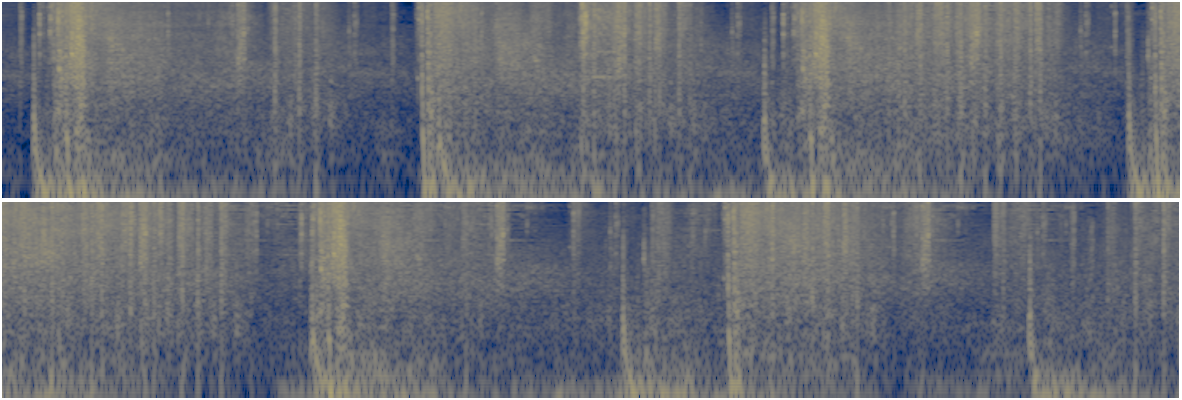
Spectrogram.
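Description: Explosions roar and rumble after each blast.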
